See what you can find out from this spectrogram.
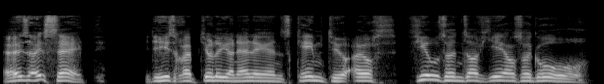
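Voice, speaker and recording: A man's voice: on the high side, measured pace, no room sound, clean studio sound, pitched above the performer's own voice, lightly acted. A man voicing a jowly, middle-aged Frenchman with a French accent who lectures grandly on conspiracy theories. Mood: grandiose. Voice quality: theatrical, grandiose delivery.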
